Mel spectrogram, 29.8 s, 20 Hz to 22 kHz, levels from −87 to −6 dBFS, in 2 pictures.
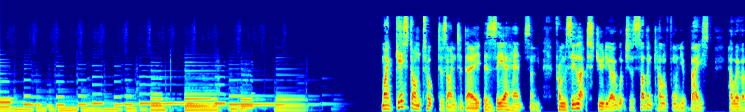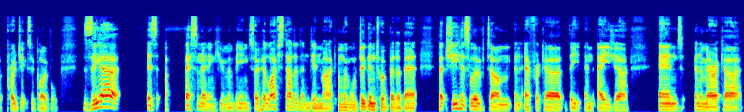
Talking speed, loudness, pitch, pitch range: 110 wpm, -23 LUFS, 105 Hz, 90-130 Hz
